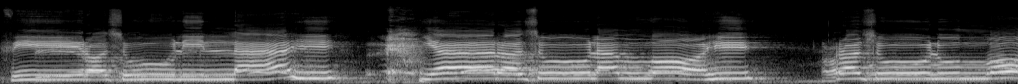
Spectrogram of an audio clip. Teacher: Jadi Allahi yang pertama itu dibaca tipis, yang kedua, yang ketiga itu dibaca tebal.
